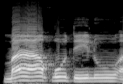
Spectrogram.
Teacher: ایک الف کے برابر کھینچنا ہے، ما قتلوا الف مدہ ہے، قاف کو موٹا کرنا ہے، تا کو باریک کرنا ہے ، واو مدہ ہے، ایک الف کے برابر کھینچنا ہے، قل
